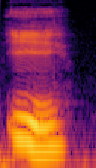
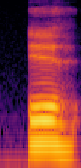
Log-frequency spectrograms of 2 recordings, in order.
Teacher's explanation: Compared with /i/, /ɪ/ is lower and less frontal.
